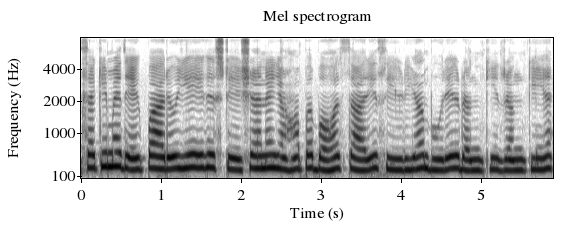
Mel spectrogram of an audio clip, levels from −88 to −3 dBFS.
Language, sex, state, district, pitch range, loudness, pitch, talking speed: Hindi, female, Chhattisgarh, Sukma, 235-265 Hz, -11 LUFS, 250 Hz, 225 wpm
